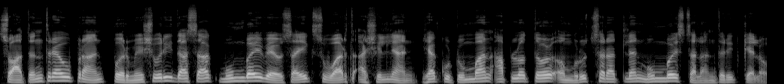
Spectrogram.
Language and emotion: Goan Konkani, neutral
